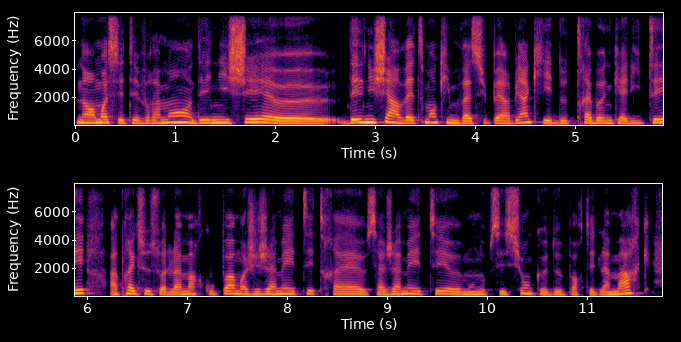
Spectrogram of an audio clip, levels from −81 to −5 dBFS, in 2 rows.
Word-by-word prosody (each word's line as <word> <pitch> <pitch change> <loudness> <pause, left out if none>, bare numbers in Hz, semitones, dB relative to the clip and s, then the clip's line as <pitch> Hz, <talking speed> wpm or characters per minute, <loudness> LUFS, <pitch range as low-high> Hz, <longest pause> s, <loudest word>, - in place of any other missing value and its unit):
Non, 200 -2 +2
moi 205 +1 +4
c'était 190 -2 -1
vraiment 200 +5 +2
dénicher, 205 +3 +3
heu, 165 -3 +3
dénicher 225 +4 +5
un 215 -3 +3
vêtement 190 +3 0
qui 215 -1 -4
me 180 - +1
va 175 0 +1
super 175 0 -2
bien, 200 +4 +1
qui 230 -7 -2
est - - -2
de 165 +1 -4
très 160 +5 -3
bonne 180 0 -1
qualité. 180 +6 0 0.2
Après, 175 +6 -1
que - - -7
ce 195 - -1
soit 180 0 -2
de - - -7
la 170 0 0
marque 175 +1 -4
ou 180 - -6
pas, 200 +4 0
moi 185 -3 0
j'ai 170 0 -3
jamais 180 +3 -1
été 195 +2 -5
très 170 -3 -4
ça 160 +1 -3
a - - -2
jamais 180 +4 -2
été, 185 +1 -3
heu, 170 -1 -1
mon 165 0 -2
obsession 165 +5 -3
que 180 -3 -6
de 155 0 -5
porter 155 +1 -8
de 150 - -11
la 150 - -3
marque. 220 +8 0
185 Hz, 240 wpm, -23 LUFS, 170-200 Hz, 0.2 s, dénicher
